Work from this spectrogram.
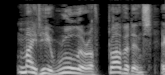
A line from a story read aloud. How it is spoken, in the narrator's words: exclaimed Hayward, clasping his hands together in agony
